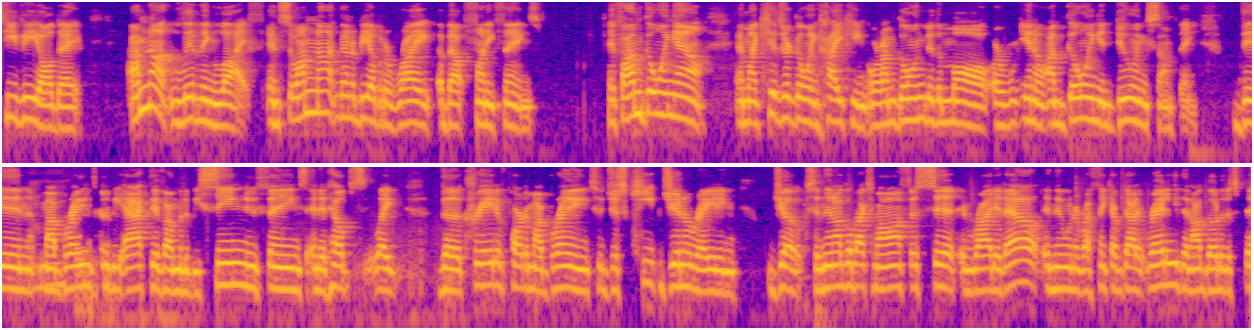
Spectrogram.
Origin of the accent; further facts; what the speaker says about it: United States; I am from the States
